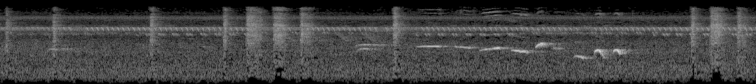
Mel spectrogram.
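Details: White-rumped shama of Sumatra singing energetically outdoors: a rapid phrase of varied whistled notes, some swooping downward. Behind it runs a pulsing high insect chorus, with occasional sharp bursts of noise.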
